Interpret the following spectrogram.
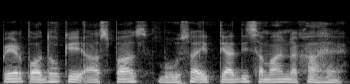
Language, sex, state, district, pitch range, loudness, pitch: Hindi, male, Uttar Pradesh, Lalitpur, 110-125 Hz, -16 LUFS, 115 Hz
